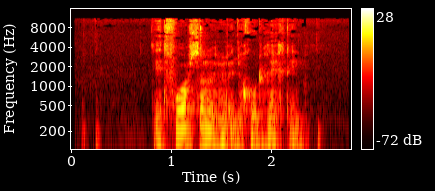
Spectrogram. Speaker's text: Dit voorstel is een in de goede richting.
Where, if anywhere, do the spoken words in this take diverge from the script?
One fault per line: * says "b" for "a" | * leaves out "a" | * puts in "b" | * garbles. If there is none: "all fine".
all fine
